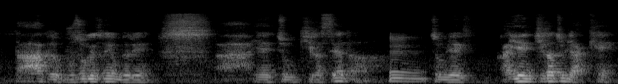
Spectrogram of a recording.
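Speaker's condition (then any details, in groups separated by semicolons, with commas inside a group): No condition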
